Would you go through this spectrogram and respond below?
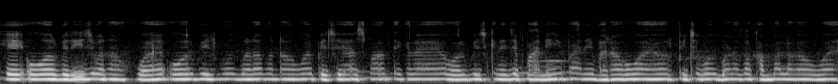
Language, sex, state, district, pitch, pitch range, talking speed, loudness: Hindi, female, Punjab, Kapurthala, 235 Hz, 230-240 Hz, 250 wpm, -15 LUFS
